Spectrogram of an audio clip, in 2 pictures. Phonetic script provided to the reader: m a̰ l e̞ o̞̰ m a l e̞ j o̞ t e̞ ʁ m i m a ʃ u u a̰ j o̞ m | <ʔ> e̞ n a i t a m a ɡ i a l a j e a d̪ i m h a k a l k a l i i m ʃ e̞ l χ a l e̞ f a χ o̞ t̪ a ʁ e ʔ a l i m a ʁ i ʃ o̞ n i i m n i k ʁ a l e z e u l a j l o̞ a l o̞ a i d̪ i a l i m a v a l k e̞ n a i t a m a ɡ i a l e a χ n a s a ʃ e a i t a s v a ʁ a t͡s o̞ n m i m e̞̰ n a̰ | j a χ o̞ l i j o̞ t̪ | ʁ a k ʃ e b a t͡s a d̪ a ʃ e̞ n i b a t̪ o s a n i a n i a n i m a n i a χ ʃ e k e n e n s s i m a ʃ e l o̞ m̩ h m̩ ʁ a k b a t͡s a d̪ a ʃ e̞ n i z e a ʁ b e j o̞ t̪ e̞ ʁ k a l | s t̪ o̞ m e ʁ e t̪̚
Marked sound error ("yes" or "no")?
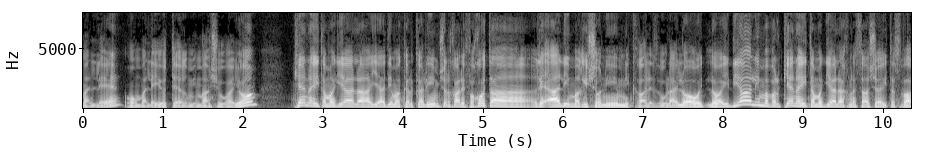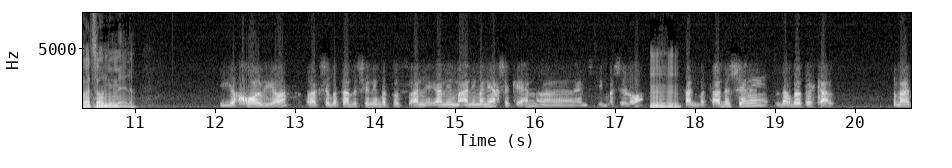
yes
